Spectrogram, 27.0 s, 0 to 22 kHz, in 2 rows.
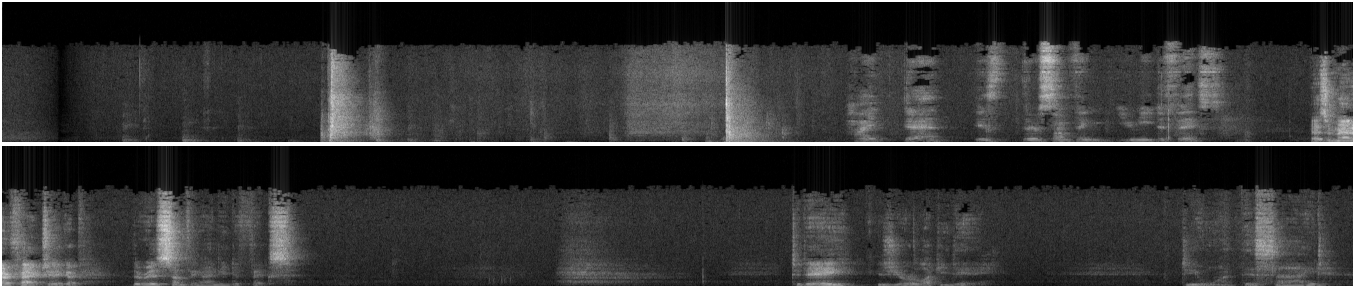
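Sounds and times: door slamming shut: 0:03.2 - 0:04.0, 0:07.1 - 0:08.0
soft rustle of movement: 0:04.0 - 0:07.2
person breathing out heavily: 0:19.0 - 0:21.3.

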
